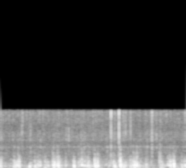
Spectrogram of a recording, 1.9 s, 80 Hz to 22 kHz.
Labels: {"label": "biophony, sea urchins (Echinidae)", "recorder": "SoundTrap 600 or HydroMoth"}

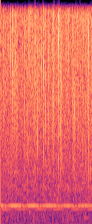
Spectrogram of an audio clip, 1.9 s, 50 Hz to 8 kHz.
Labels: {"label": "anthrophony, boat engine", "recorder": "SoundTrap 500"}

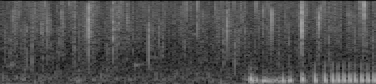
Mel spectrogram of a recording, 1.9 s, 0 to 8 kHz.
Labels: {"label": "biophony, grouper groan", "recorder": "SoundTrap 300"}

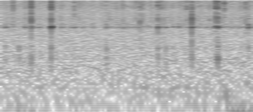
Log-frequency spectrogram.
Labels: {"label": "ambient", "recorder": "HydroMoth"}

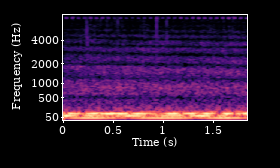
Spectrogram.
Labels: {"label": "anthrophony, boat engine", "recorder": "SoundTrap 500"}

